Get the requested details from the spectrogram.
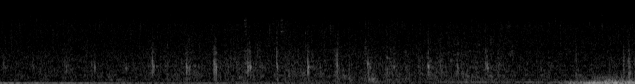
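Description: Horse hooves clop at a steady trot.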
